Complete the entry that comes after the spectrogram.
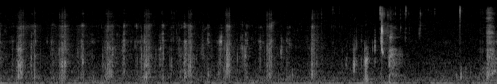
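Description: Close-miked mouth sounds of a person chewing baked meat lasagna: a steady run of small wet clicks and smacks, with one sharper click a little before the end.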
